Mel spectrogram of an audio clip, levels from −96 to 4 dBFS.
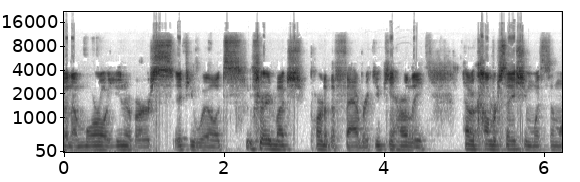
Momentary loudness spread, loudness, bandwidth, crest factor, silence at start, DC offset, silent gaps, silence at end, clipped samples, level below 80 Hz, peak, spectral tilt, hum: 12 LU; -12 LUFS; over 20 kHz; 14 dB; 0 s; under 0.1%; none; 0 s; 0.1%; -56 dBFS; 0 dBFS; -1 dB/octave; none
